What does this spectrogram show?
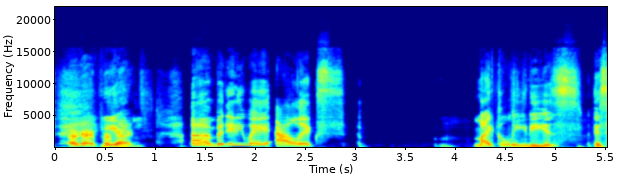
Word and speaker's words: Michaelides: But anyway, Michaelides is how they pronounce it in the audiobook.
